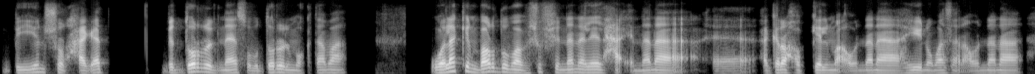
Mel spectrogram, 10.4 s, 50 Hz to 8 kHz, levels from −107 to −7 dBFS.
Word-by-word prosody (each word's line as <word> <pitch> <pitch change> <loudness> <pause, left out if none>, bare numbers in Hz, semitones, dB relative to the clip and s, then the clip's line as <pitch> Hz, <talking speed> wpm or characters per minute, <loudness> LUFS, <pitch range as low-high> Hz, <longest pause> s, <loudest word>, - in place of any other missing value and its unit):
بينشُر 125 +5 -3
حاجات - - +2 0.5
بتضُرّ 115 +7 +4
الناس، 110 +3 0
وبتُضّر 120 +7 -2
المجتمع، 110 +1 -5 0.9
ولكن 160 +4 +4
برضه 145 +2 +5
ما 120 -2 +4
باشوفش 120 +6 -7
إن 120 -1 -4
أنا 125 +1 +1
لِيَّا 120 0 +2
الحق 115 - +1
إن 100 - -10
أنا 105 0 +2 0.3
آآ، 95 0 -11
أجْرَحُه - - +1
بكلمة، 105 -1 -2
أو 95 - -4
إن 100 - -13
أنا 100 -1 +1
أهينُه 105 0 -2
مثلًا، 105 0 -5
أو 95 - -6
إن 100 +1 -13
أنا 105 0 -2
110 Hz, 155 wpm, -28 LUFS, 105-120 Hz, 0.9 s, برضه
